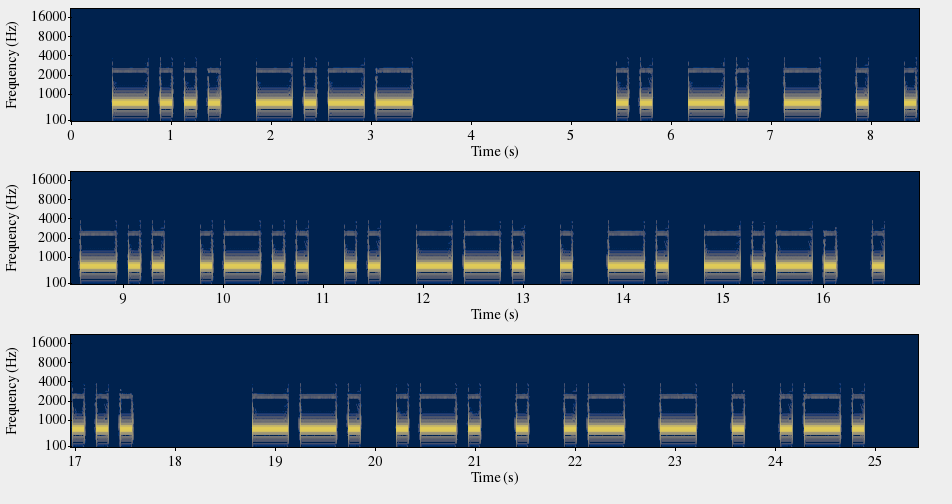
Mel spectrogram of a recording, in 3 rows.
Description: Morse code, heard as a keyed tone, about 10 wpm, 700 Hz. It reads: BY INTELLIGENCES GREATER
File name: Book One / 01-Chapter 1 - 10 WPM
